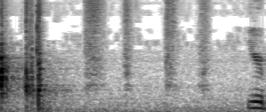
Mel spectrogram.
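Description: A few short clicks and light knocks of kitchenware being handled: a metal baking pan shifted on the counter and a glass measuring cup of melted butter picked up. The sharpest knocks come right at the start, and lighter clicks follow through the rest.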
